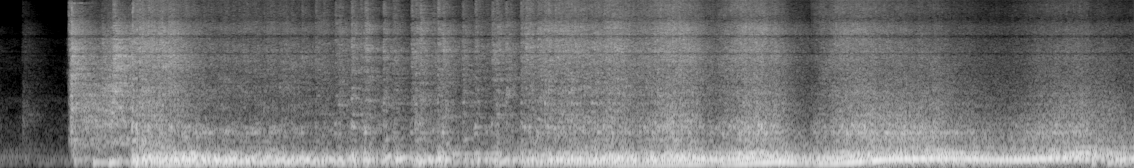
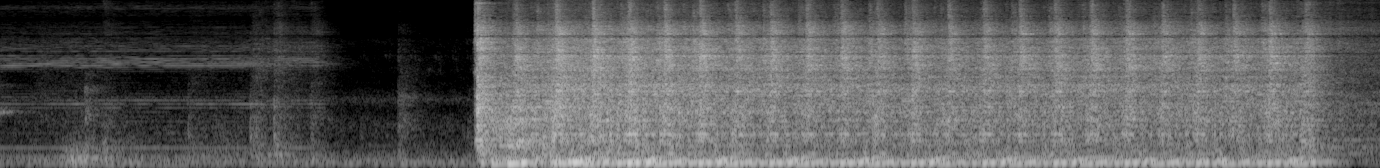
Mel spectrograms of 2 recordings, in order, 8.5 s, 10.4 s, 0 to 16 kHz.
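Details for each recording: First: Camaro Z28 with a Blueprint 350 crate engine, first start after installing the gas tank and plug wires, with timing set and float bowls filled; cranks, catches and settles into a strong, steady rumble with light blips; normal running. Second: Camaro Z28 with new Blueprint 350 V8 and Edelbrock carburettor, first start attempt with no fuel yet in the float bowls: starter cranks steadily with even compression pulses about 220 a minute but never catches; cranks, no start without fuel.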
